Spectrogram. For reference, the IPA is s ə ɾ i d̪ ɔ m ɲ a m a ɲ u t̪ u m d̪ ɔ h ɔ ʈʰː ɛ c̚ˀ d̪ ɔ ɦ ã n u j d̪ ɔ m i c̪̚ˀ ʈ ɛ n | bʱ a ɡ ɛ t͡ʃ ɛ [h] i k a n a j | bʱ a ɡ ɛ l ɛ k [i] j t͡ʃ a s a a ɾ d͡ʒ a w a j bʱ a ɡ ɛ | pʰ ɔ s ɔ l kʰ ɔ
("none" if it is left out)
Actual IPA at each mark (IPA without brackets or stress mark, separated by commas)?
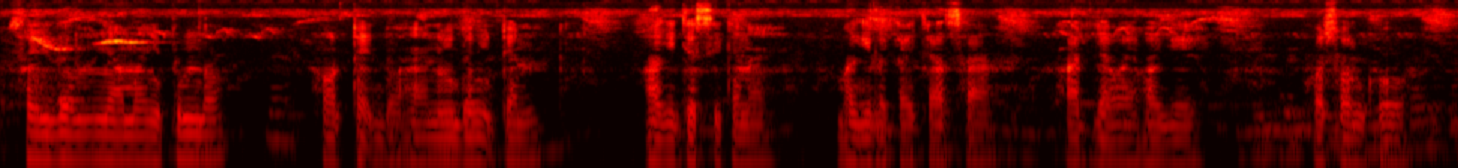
s, a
